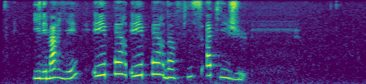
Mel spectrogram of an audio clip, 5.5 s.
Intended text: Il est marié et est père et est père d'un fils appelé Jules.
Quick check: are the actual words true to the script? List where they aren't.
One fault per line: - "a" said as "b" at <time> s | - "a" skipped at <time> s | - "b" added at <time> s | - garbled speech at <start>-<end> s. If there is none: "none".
none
